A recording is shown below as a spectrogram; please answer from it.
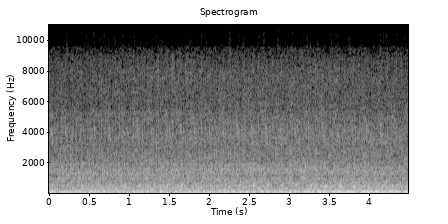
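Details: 1940 Mercury just restarted after its fuel pump was moved and the hose was spliced with steel line: a low steady even idle with no misfire or tapping, while the pump diaphragm sprays fuel. Normal smooth idle.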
